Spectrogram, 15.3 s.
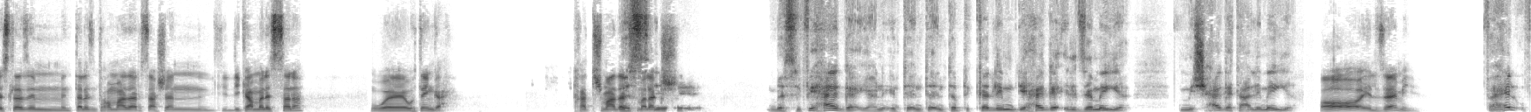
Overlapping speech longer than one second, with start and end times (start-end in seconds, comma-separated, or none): none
